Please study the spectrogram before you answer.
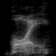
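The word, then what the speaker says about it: Houy: So Gabe Hoy is the guy I wanted to highlight here from Pitt. Hoy.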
